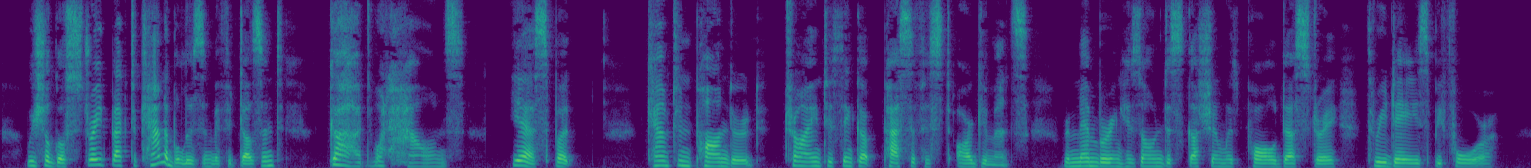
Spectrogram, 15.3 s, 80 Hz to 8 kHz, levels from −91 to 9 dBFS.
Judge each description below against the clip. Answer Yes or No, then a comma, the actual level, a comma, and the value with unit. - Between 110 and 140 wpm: Yes, slow, 135 wpm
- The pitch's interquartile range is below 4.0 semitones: Yes, average, 3.5 semitones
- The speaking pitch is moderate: Yes, medium, 175 Hz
